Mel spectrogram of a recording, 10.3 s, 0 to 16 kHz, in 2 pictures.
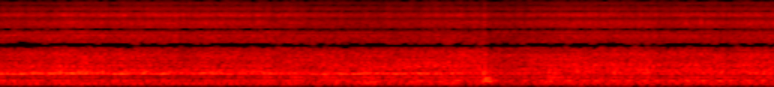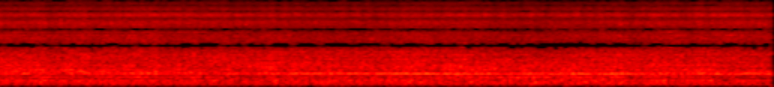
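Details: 1984 Mazda RX-7 12A rotary, cold start after sitting 13 years, 47°F outside: steady, even, smooth buzzy drone with no knocks or misses; normal idle.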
